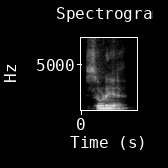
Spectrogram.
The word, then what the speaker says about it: ਸੁਣਿਆ: ਅਡਾਣੇ ਨੂੰ ਸਿਹਾਰੀ ਹੈ, because it is very difficult to differentiate Ranana with a Sihari and a Bihari if we say Suniya. So Suniya would be with a Sihari and Suniya would be with a Bihari. So since it is Sihari, so we would say Suniya.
